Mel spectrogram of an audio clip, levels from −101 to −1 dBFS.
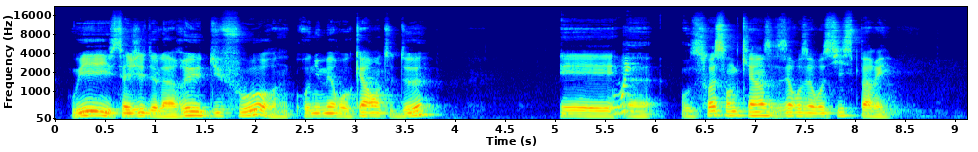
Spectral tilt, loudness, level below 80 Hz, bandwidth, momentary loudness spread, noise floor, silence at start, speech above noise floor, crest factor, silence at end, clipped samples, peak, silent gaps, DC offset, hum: -6.5 dB/octave; -32 LUFS; -70 dBFS; 15.5 kHz; 10 LU; -79 dBFS; 0.2 s; 48 dB; 16 dB; 0.7 s; under 0.1%; -16 dBFS; none; under 0.1%; none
